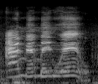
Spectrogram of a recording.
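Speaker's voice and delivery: high, loud squeaky villain yelp; a silly put-on scare line; hammed-up mask monster cry; mock scary voice.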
